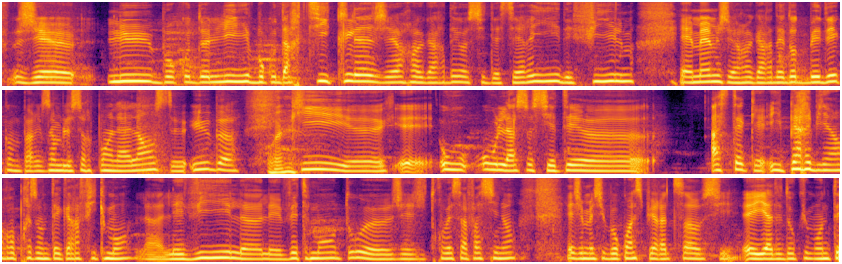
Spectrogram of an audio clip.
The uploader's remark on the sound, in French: Radio Alpa était présente ce dimanche 27 novembre à au centre l’Éolienne d’Arnage pour parler avec des auteurs à l’occasion du festival de la bande-dessinée !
